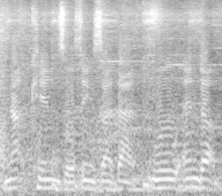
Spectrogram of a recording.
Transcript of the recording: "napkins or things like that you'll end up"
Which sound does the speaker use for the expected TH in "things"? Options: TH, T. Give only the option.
TH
